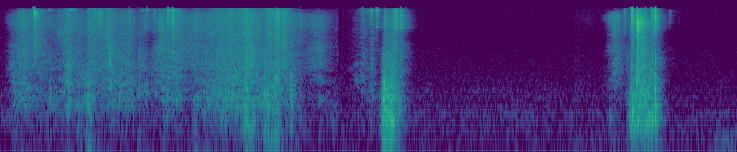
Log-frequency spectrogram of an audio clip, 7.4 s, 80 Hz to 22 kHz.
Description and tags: taking off a coat and tossing it on the ground
A sequence involving taking a coat and then lazily tossing it on the floor. Recorded with a ZOOM H2N.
